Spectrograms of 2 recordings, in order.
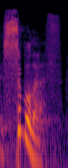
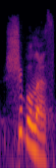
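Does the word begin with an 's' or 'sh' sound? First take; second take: s; sh. First: The word begins with an s sound. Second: The word begins with a sh sound. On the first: This form marks the speaker as an Ephraimite. The speaker calls it wrong. "But he would say" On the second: This is the form the Ephraimites could not say. The speaker calls it right. "they would say to him, say now"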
